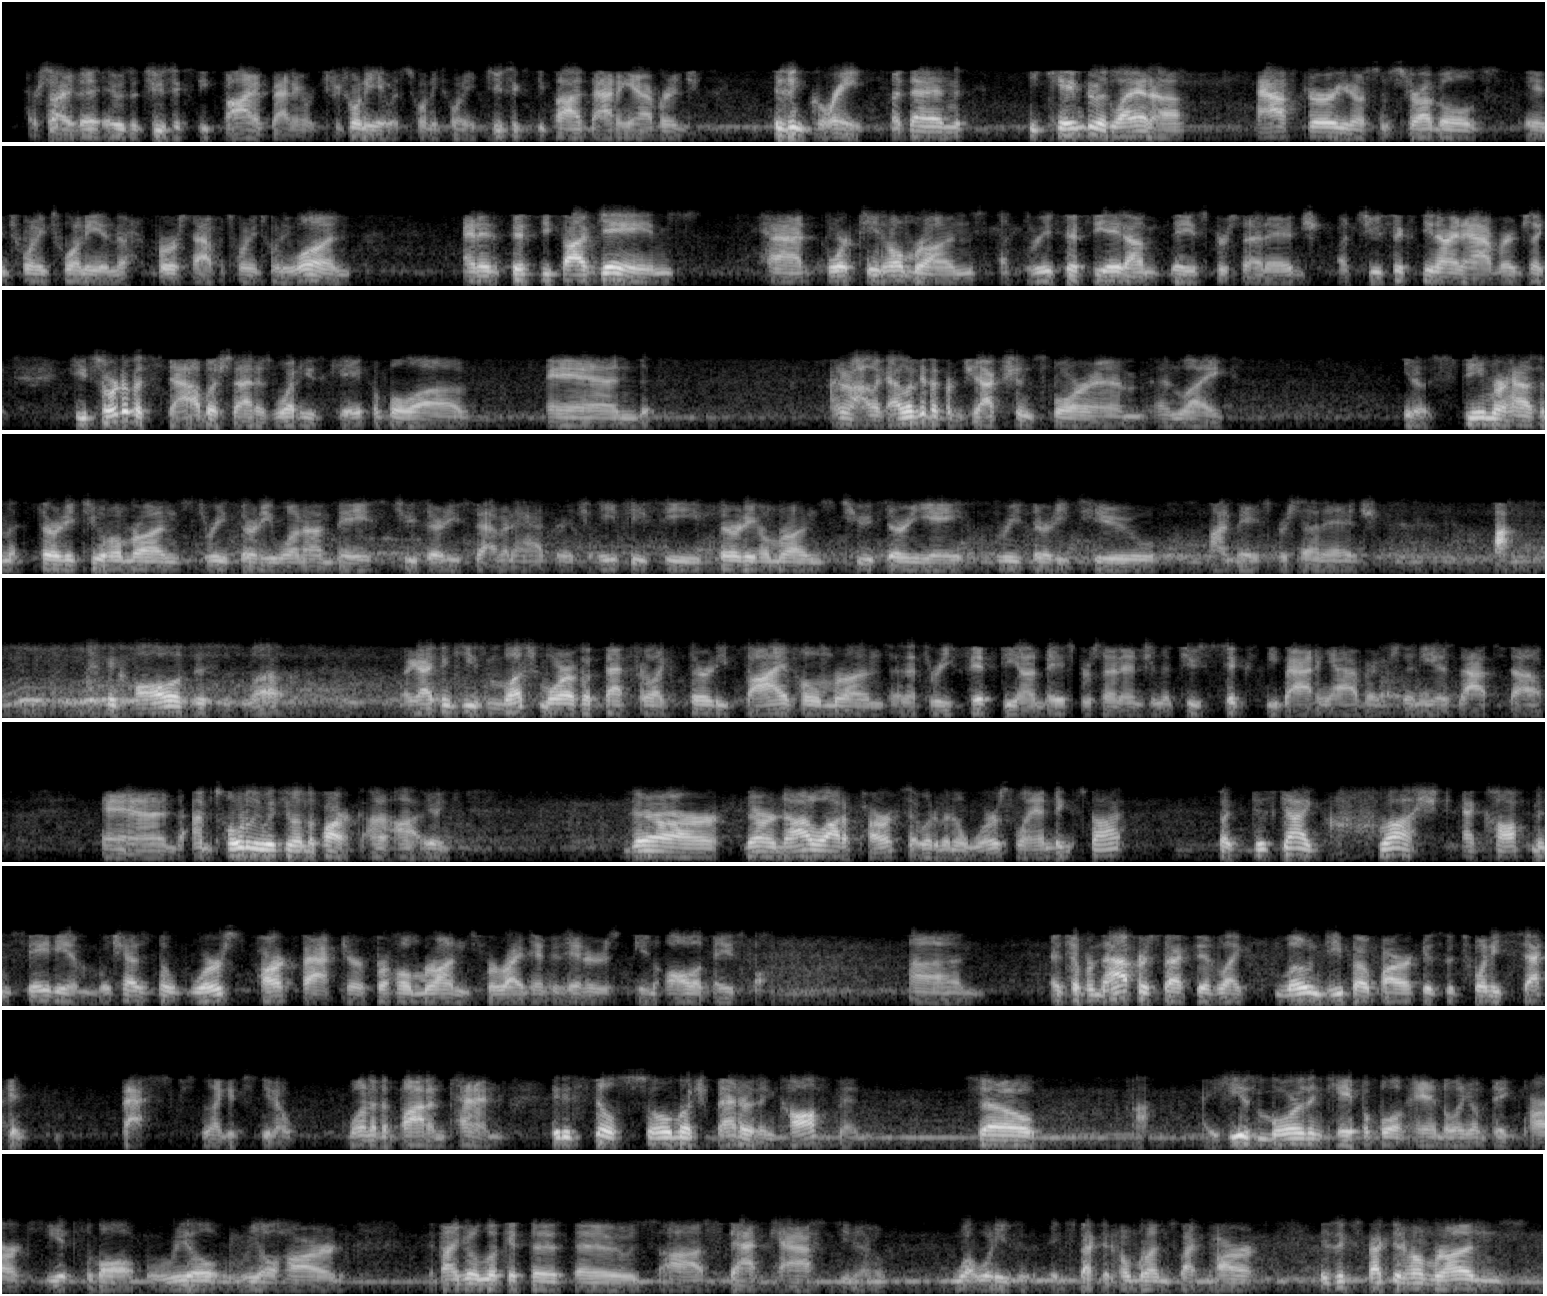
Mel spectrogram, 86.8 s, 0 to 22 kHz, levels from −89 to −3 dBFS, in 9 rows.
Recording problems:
phone-call audio; poor line; nothing above 3 kHz
traffic noise; faint; throughout; 20 dB below the speech

